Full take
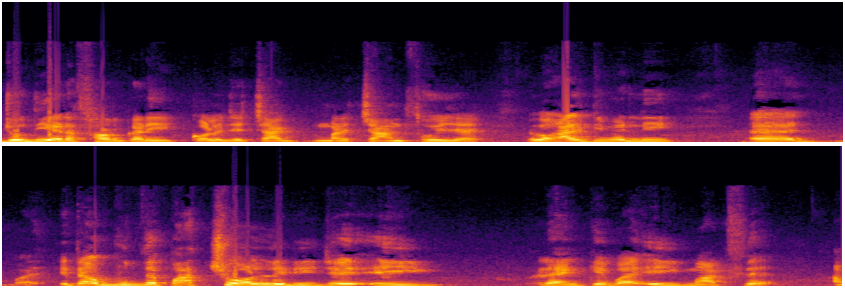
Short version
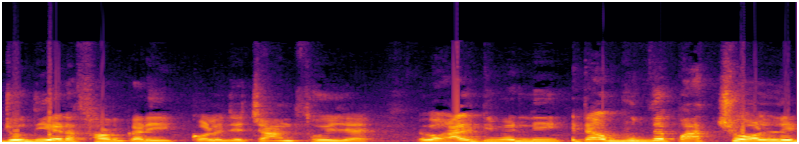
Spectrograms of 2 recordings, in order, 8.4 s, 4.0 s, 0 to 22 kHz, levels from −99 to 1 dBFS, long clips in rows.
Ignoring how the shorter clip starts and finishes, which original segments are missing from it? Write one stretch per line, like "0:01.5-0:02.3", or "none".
0:01.2-0:01.8
0:03.4-0:04.5

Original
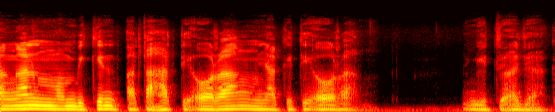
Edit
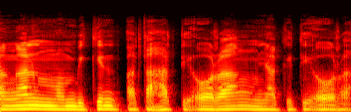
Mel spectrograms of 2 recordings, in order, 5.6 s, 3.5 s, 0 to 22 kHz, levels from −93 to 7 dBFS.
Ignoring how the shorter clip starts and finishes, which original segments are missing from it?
none

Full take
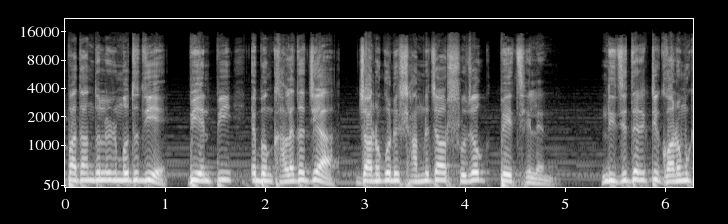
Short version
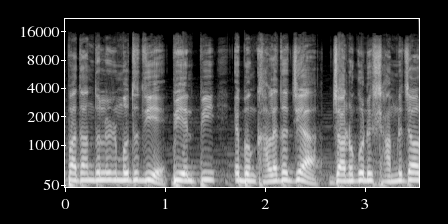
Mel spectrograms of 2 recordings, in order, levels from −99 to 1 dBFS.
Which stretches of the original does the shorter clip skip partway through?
0:01.0-0:01.2
0:02.7-0:02.8

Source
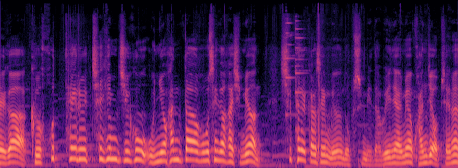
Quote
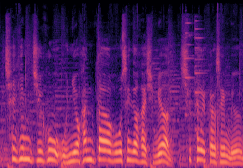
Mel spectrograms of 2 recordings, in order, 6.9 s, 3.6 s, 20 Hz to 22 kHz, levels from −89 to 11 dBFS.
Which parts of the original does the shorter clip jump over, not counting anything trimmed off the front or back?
0:04.0-0:04.2

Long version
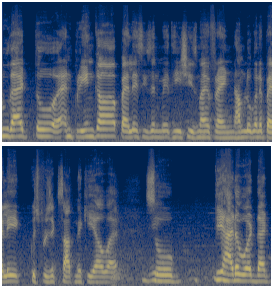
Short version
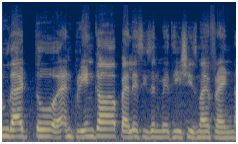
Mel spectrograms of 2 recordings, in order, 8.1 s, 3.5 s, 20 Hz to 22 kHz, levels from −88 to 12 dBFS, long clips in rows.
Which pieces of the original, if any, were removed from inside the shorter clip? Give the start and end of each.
none

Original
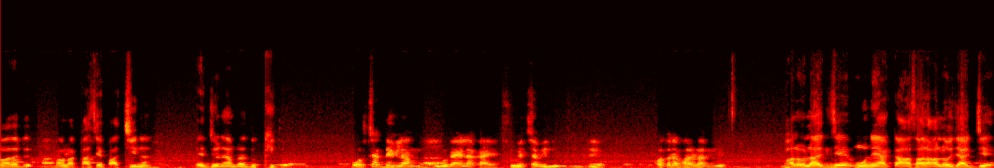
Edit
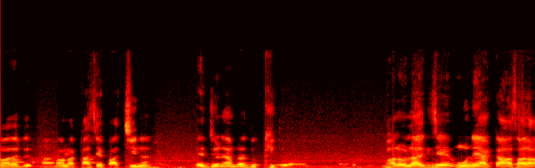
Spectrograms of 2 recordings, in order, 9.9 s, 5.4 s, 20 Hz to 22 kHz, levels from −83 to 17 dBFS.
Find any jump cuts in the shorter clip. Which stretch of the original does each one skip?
0:03.4-0:07.4

